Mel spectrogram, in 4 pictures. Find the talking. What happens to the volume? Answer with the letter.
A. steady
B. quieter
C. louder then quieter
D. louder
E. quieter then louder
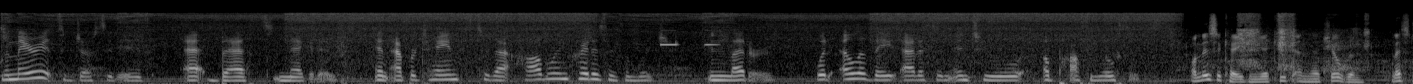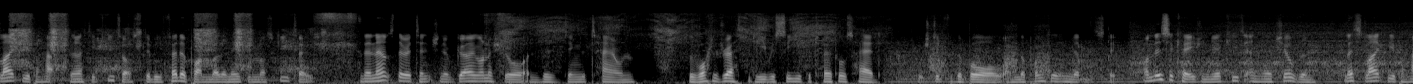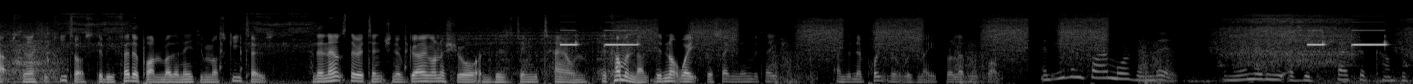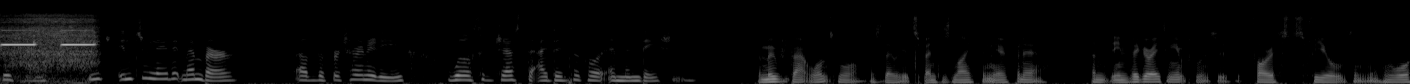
B.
